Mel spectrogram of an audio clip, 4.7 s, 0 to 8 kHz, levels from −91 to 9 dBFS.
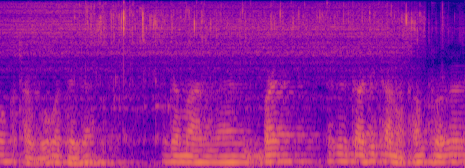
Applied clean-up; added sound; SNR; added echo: none; Water tap, faucet / Liquid; 6 dB; reverberation time 1.2 s.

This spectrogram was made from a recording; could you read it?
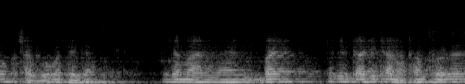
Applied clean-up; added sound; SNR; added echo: neural separator model SepFormer DNS4.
